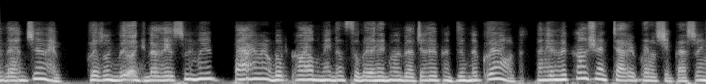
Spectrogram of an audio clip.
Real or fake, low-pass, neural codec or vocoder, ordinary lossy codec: fake; none; codec, 16 kHz, 0.5 kbps, FreqCodec, larger model; none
